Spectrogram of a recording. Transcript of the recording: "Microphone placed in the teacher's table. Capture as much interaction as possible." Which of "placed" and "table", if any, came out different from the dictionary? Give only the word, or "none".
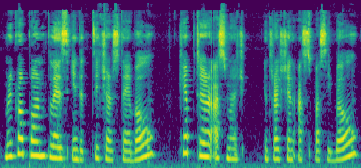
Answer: placed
